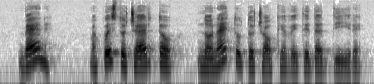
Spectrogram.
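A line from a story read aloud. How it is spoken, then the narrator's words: Woman's exclamation. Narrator (Italian): esclamò la signorina Price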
